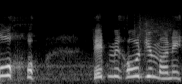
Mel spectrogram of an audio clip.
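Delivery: put-on very high, sweet, pleasant little old lady voice. Speaker acts out what the pleasant-sounding lady says, in a nice old lady voice. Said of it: "She's like a nice old lady".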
